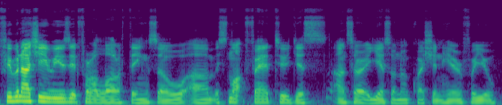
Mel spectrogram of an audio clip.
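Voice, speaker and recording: A man hosting a live trading webinar, reading out viewer questions and answering them in a casual, relaxed way. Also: on the low side, normal speed, smooth. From Australia.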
